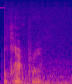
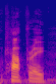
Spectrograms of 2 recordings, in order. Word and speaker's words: Capri: What's that? Capri? Capri. Well, that was the way we were all meant to pronounce it, but of course, it never turned out that way.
